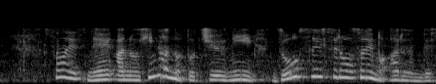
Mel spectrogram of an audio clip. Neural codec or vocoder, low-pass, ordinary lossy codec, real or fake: vocoder, 22.05 kHz, 80 mel bands, HiFi-GAN; 5.4 kHz; none; fake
